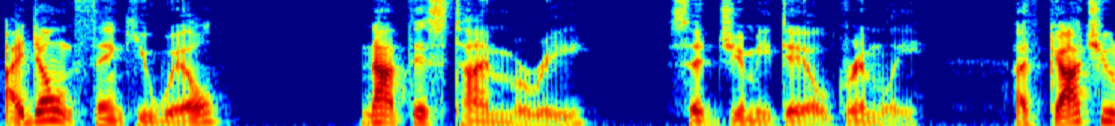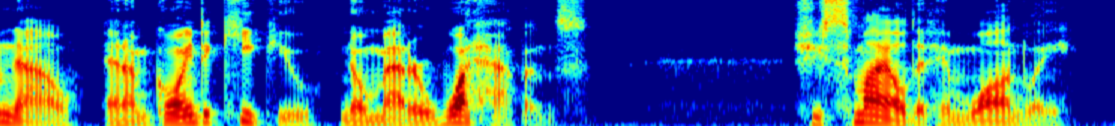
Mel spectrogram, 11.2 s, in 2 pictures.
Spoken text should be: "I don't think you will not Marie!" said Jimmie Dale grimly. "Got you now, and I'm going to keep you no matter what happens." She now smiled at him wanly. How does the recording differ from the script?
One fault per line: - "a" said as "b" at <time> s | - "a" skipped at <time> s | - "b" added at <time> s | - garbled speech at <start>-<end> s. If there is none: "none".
- "this time" added at 2.0 s
- "I've" added at 5.1 s
- "now" skipped at 9.7 s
